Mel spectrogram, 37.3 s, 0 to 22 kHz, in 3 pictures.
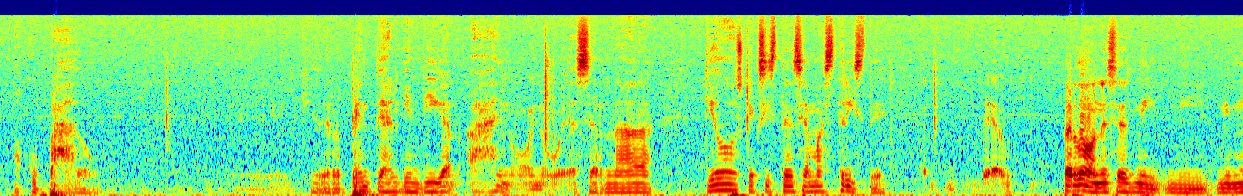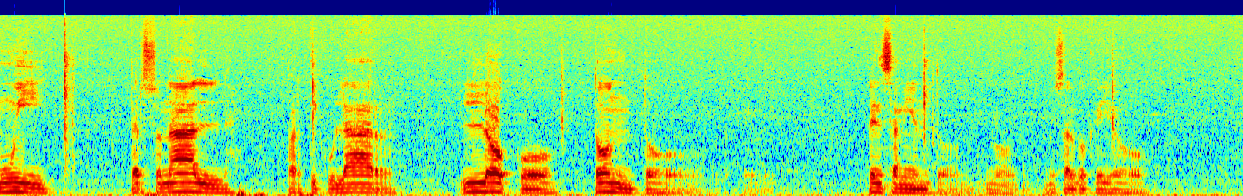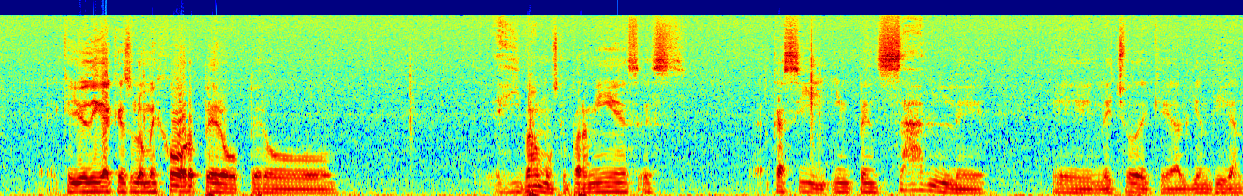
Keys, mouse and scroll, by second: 0.1 click, 1.5 shift+right click, 2.3 shift+right click, 3.3 shift+right click, 3.8 shift+right click, 4.3 shift+right click, 4.7 shift+right click, 5.5 shift+e, 7.0 click, 9.1 shift+right click, 10.1 shift+right click, 10.8 shift+right click, 11.1 shift+right click, 11.5 shift+right click, 12.3 shift+right click, 13.1 e, 15.3 click, 15.8-16.9 shift+drag, 17.6 right click, 18.5 shift+right click, 19.0 shift+right click, 19.9 shift+right click, 20.3 shift+right click, 20.8 shift+right click, 21.7 shift+e, 23.2 click, 23.8-25.9 shift+middle drag, 25.9 scroll down 1, 26.4-28.0 shift+middle drag, 28.7 right click, 29.2 shift+right click, 29.7 shift+right click, 30.1 shift+right click, 30.7 shift+right click, 31.2 shift+right click, 31.9 shift+right click, 32.3 shift+right click, 33.0 shift+e, 35.1 click.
